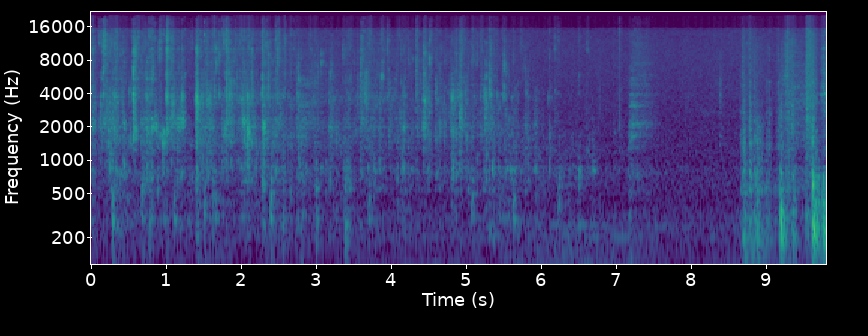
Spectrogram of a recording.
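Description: Apple juice from a carton pouring into a cider fermenter, a quiet gurgling, splashing stream that runs for several seconds, tapers off and stops, followed by a few faint knocks and handling sounds.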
